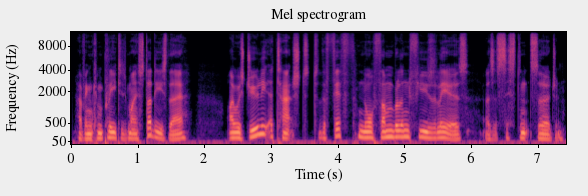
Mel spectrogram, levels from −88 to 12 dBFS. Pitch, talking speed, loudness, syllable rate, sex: 125 Hz, 135 wpm, -18 LUFS, 5.1 syllables/s, male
